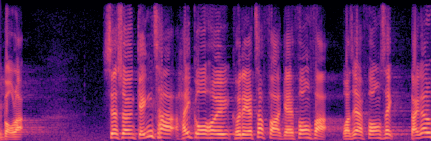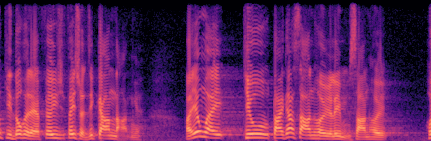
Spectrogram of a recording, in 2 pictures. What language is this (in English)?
Cantonese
